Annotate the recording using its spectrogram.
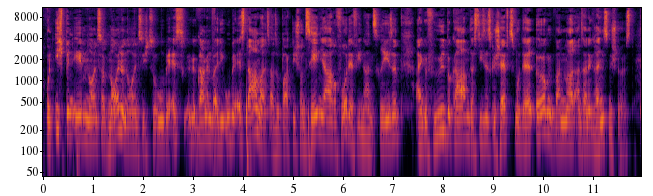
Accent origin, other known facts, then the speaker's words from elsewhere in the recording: Bonn, North Rhine-Westphalia, Germany; also born or lived in Switzerland; ich bin gebürtiger Bonner, meine Frau auch. Äh, also praktisch, ich bin hier zur Schule gegangen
